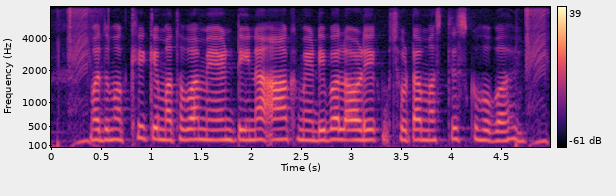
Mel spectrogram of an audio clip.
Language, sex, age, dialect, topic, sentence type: Magahi, female, 36-40, Western, agriculture, statement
